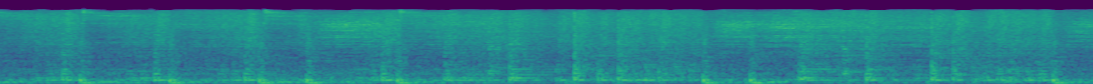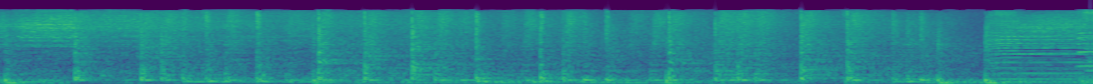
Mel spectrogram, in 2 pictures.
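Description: Swing jazz drum kit solo played with sticks: snare, bass drum and cymbals struck in dense, rapid strokes.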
